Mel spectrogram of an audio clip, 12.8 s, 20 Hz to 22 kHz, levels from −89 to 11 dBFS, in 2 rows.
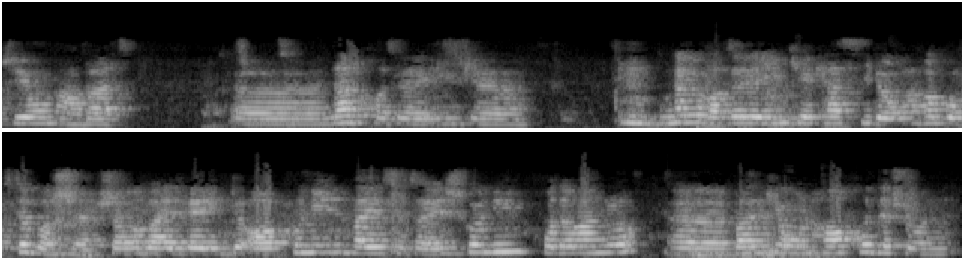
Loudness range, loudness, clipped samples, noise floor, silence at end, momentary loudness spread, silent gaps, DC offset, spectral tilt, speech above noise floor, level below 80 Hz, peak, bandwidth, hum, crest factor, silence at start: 5 LU; -20 LUFS; under 0.1%; -50 dBFS; 0.05 s; 8 LU; none; under 0.1%; -7 dB/octave; 30 dB; -56 dBFS; -6 dBFS; 6.6 kHz; none; 14 dB; 0 s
